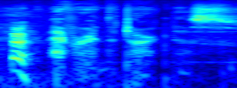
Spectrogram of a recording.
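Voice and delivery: soft, timid, hushed whisper. Performing the scene, the actor starts the line in a timid whisper. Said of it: "I'm whis- I'm whispering".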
